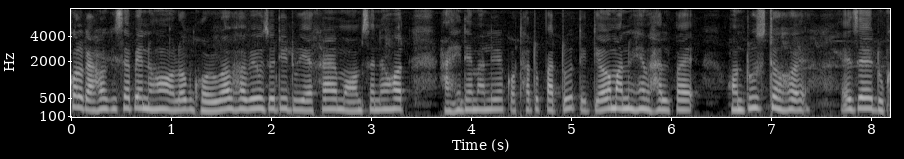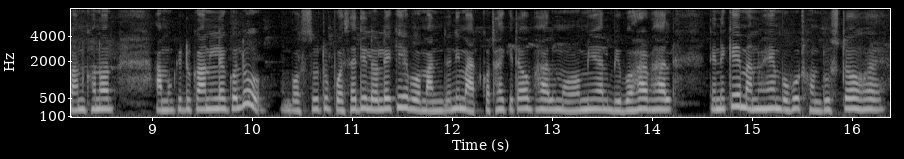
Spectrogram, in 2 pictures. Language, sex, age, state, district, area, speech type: Assamese, female, 45-60, Assam, Dibrugarh, rural, spontaneous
